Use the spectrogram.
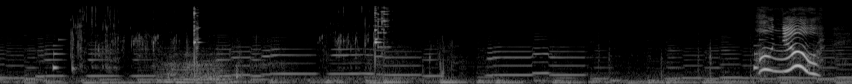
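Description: Glass clinks and juice pours in Genshin Impact during a summer vacation event, a bright chiming jingle rising near the end over soft game music, with brief tinkling accents earlier.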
